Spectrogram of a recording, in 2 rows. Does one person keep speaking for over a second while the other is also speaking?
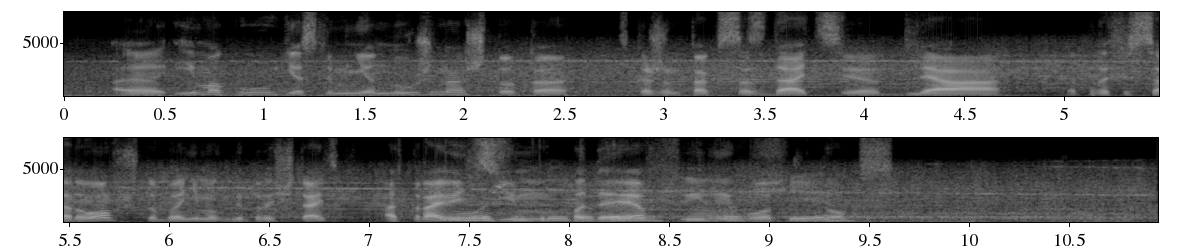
Yes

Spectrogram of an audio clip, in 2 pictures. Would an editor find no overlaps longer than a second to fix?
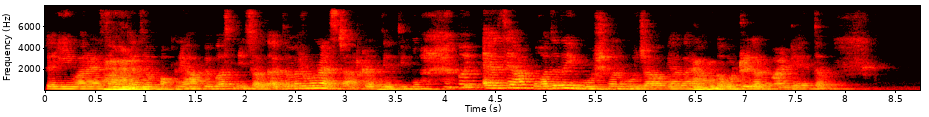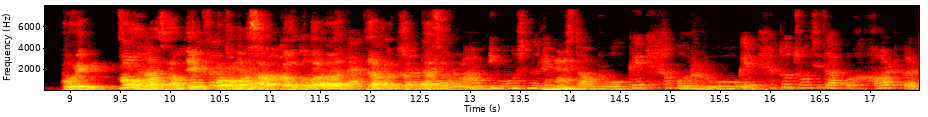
No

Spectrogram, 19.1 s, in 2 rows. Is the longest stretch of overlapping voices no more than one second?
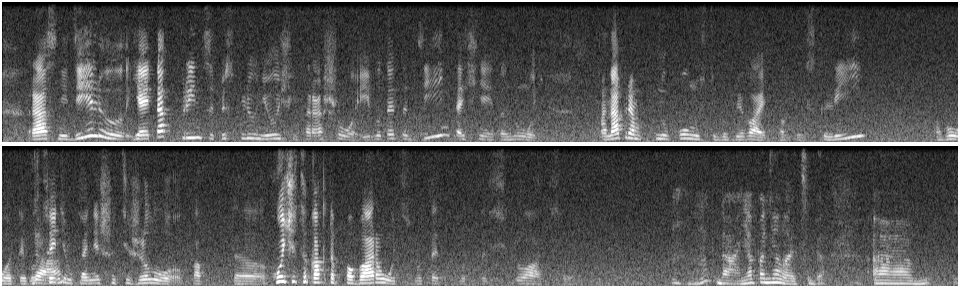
Yes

